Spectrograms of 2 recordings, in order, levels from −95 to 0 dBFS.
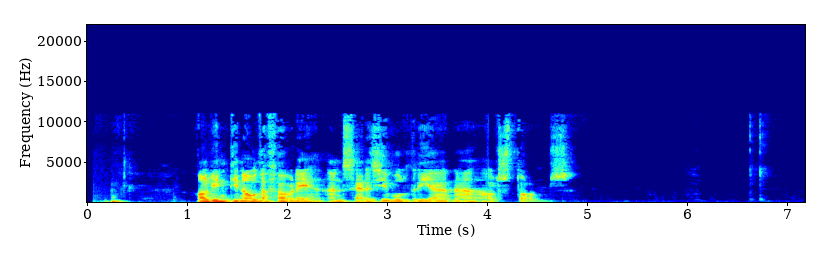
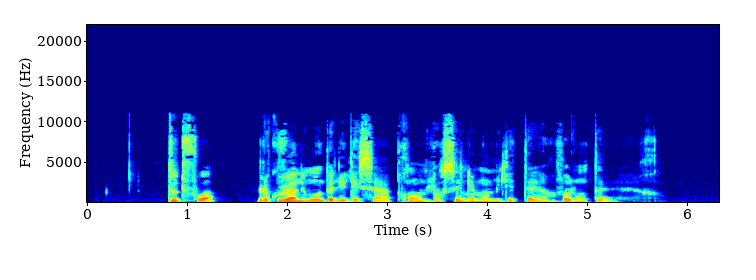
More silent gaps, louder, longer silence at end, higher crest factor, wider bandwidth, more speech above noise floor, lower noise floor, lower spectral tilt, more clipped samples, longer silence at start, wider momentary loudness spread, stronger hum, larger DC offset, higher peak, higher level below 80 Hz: neither; about the same, -25 LUFS vs -27 LUFS; first, 2.35 s vs 0.65 s; about the same, 20 dB vs 20 dB; about the same, 11 kHz vs 11.5 kHz; about the same, 57 dB vs 55 dB; about the same, -81 dBFS vs -81 dBFS; about the same, -6 dB/octave vs -5.5 dB/octave; neither; second, 0.2 s vs 0.8 s; first, 17 LU vs 11 LU; neither; neither; about the same, -8 dBFS vs -8 dBFS; first, -54 dBFS vs -72 dBFS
